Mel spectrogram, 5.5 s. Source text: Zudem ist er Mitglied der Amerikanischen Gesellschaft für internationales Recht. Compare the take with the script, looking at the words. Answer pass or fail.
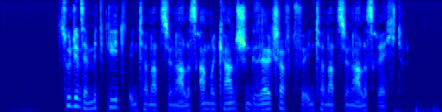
fail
